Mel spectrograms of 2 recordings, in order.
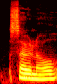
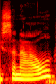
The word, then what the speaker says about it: Sonal: So she said, look, Sonal, although she also calls me Sonal.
